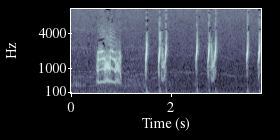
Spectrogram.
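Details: Common quail (batair) call for night hunting: a short nasal, harmonic croak, then crisp three-note whistled phrases, one note and a quick pair, repeated once a second.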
